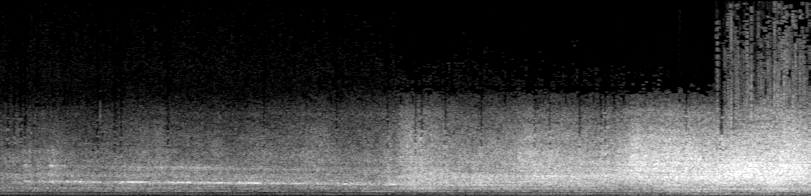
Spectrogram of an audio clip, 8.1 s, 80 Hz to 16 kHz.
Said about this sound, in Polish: Dziś późnym wieczorem z misji wrócił lotowski Boeing 787 Dreamliner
